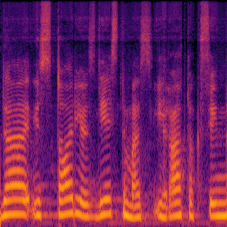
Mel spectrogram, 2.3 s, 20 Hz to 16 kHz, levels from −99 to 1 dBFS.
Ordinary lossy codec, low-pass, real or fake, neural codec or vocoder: Opus, 32 kbps; 14.4 kHz; fake; codec, 44.1 kHz, 2.6 kbps, SNAC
